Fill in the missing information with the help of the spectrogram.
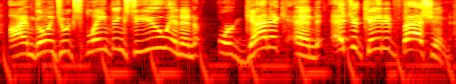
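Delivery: loud, high, bouncy YouTuber intro; Markiplier impression. Streamer parodying a YouTuber's energetic intro, hammed-up. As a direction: ham up an overexcited creator greeting. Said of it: "how does Markiplier do it? It's like".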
